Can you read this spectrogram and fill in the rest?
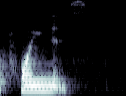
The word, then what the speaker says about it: poignancy: Emily Henry does a beautiful job of weaving together a light-hearted beach read with all the poignancy. The G is silent, right? – Mm-hmm.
